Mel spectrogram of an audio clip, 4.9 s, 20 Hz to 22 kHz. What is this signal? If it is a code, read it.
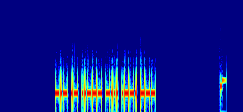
Morse code, heard as a keyed tone, about 44 wpm, 700 Hz. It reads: KA2BPO
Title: USA Call Signs 45wpm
